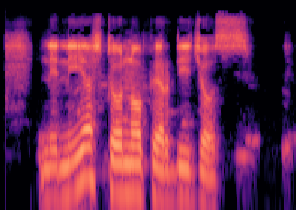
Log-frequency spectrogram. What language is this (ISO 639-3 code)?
epo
